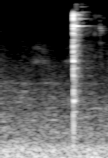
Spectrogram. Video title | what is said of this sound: PANDAYAN NG ITAK SA AURORA | pakinggan nyo yung kanyang tunog ng itak niya. May lagiting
